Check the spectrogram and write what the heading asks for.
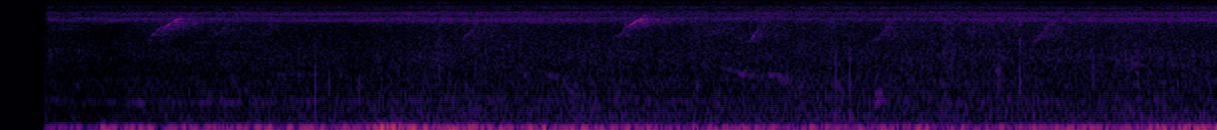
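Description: A steady high-pitched insect drone with a few short, rising bird chirps, the clearest about a second in and around three seconds in, over a low rumble.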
